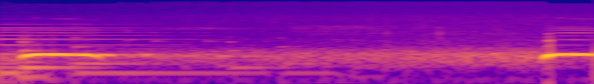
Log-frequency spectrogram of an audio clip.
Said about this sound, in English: The low-pitched hoot of a long-eared owl can carry for half a mile.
